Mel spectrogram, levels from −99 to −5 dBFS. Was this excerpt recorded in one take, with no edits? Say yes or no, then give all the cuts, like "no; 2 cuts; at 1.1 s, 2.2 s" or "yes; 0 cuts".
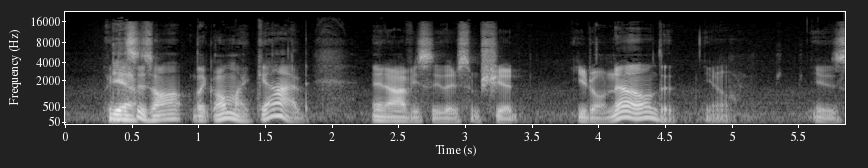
yes; 0 cuts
